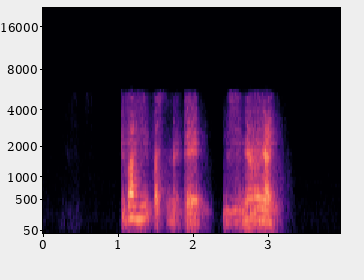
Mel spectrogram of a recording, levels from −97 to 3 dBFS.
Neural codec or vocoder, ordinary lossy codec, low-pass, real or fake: codec, 44.1 kHz, 0.9 kbps, DAC; Opus, 24 kbps; 5.4 kHz; fake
